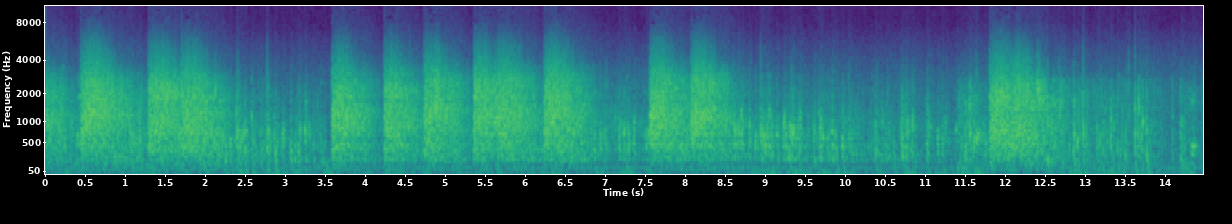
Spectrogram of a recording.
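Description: Gunshots fired in rapid, irregular volleys, each a sharp crack with an echoing tail, a dozen or more in all, with a pause of a few seconds before a last couple of shots near the end.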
